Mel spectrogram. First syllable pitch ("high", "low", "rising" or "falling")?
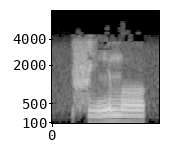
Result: low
